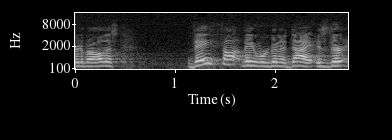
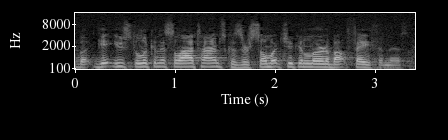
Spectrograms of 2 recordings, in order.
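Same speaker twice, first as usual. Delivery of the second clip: ordinary talk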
